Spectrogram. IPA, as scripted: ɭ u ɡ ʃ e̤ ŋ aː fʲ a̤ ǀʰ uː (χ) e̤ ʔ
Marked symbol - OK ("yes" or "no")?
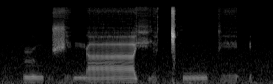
no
